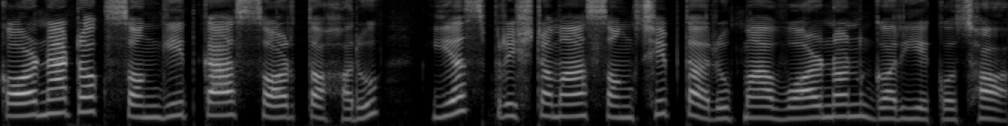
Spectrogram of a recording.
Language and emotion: Nepali, neutral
